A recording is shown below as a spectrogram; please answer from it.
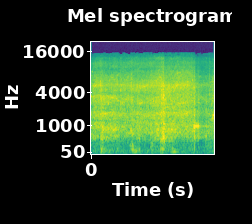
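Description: Radio-controlled buggies running around a dirt race track: a steady noisy wash with a few short low thumps.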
